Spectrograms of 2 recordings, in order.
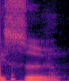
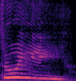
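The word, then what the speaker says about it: Siu: You couldn't have got it more wrong, to be honest. It's actually Sue.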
